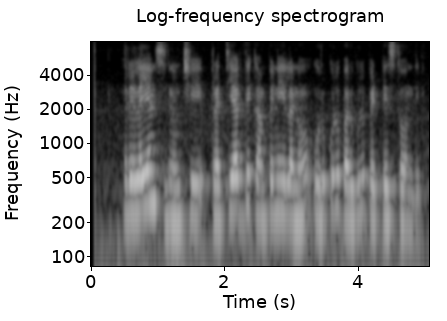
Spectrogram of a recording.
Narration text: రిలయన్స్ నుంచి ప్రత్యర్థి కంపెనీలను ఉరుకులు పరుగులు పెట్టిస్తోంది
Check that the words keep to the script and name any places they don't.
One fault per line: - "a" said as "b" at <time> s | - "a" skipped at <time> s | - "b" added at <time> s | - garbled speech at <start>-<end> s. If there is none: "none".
none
